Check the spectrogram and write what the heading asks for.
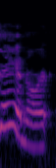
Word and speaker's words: Xehanort: Xehanort. – Xehanort. – Xehanort. – It's Xehanort.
